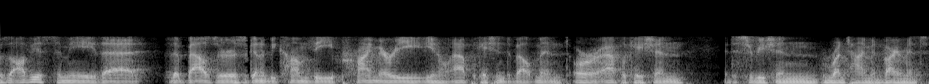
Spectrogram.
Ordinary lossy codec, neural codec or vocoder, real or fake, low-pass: AAC, 16 kbps; codec, 16 kHz, 0.4 kbps, LongCat-Audio-Codec; fake; 3.6 kHz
